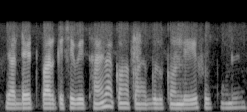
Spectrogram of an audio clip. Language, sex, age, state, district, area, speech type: Odia, male, 45-60, Odisha, Sundergarh, rural, conversation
